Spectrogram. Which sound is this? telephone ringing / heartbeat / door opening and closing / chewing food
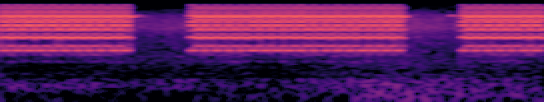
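telephone ringing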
